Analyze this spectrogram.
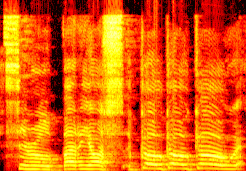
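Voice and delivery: excited cheering. Real, not acted. Cheering on player in stream.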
